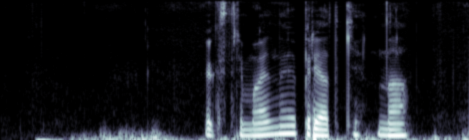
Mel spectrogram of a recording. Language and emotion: Russian, neutral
